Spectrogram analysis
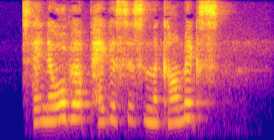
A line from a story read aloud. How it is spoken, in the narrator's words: John whispered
